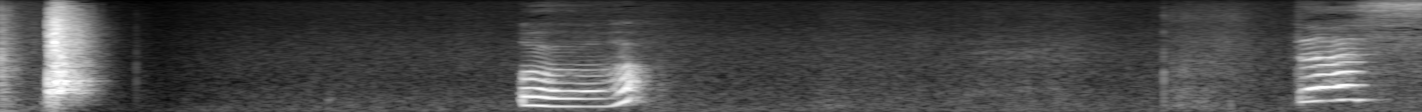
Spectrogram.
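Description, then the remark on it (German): Pens drop to the floor with a single sharp, loud clatter at the start, followed by a couple of short voiced exclamations separated by quiet pauses. “Äh, ja, Entschuldigung, meine Stifte sind nämlich hier gerade runtergefallen.”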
